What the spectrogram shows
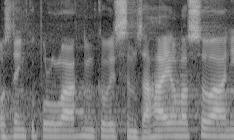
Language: Czech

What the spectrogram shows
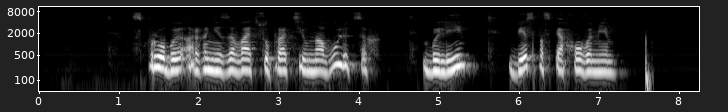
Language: Belarusian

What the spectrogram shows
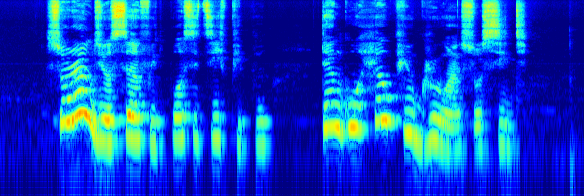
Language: Nigerian Pidgin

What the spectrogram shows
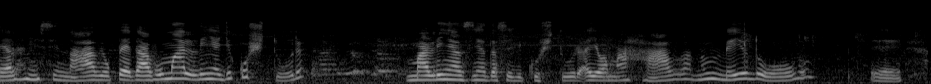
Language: Portuguese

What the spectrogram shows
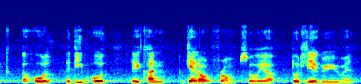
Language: English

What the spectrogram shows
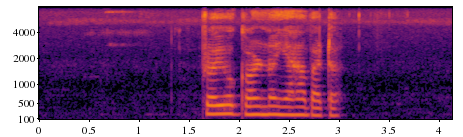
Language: Nepali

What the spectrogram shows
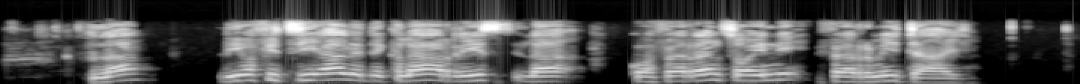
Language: Esperanto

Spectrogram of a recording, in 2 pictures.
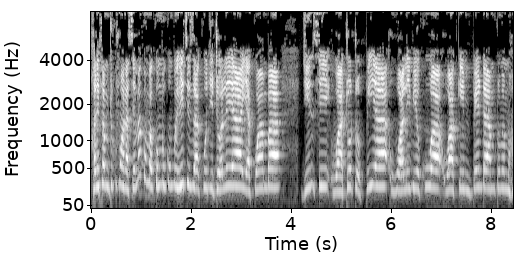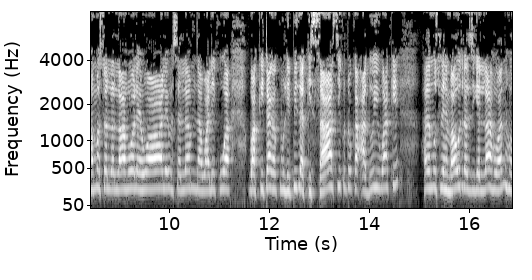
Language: Swahili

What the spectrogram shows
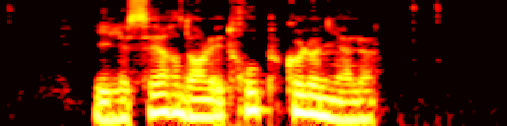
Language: French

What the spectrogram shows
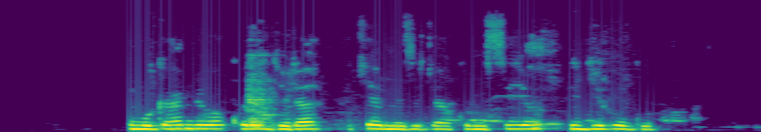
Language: Kinyarwanda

